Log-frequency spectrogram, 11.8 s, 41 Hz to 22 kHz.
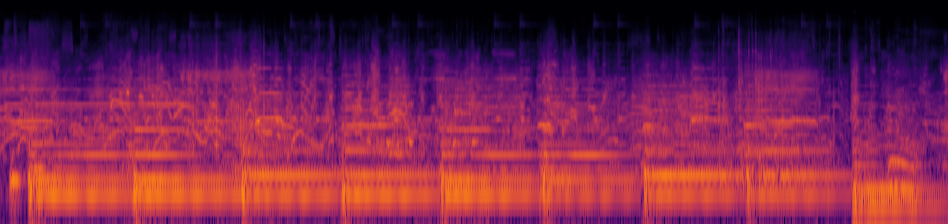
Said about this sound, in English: But look, it's like an animal farm in here. This bird is 12 drachmas.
